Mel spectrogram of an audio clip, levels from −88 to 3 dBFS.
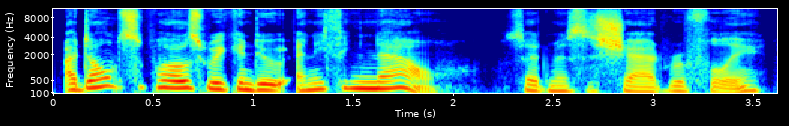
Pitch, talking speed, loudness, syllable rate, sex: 180 Hz, 200 wpm, -18 LUFS, 5.4 syllables/s, female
